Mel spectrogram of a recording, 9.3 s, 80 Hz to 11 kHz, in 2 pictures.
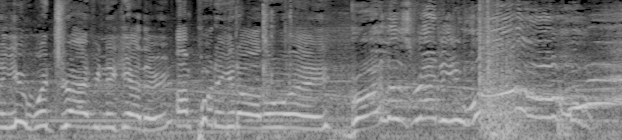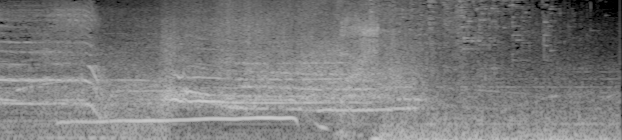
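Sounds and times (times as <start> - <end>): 
speech: 0.2 - 4.5
tires screeching: 3.5 - 8.2
shattering debris: 7.4 - 9.2.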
